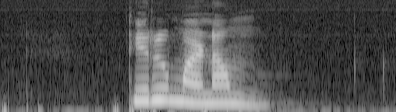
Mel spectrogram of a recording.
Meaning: marriage, wedding, matrimony
- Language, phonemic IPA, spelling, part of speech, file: Tamil, /t̪ɪɾʊmɐɳɐm/, திருமணம், noun, Ta-திருமணம்.ogg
